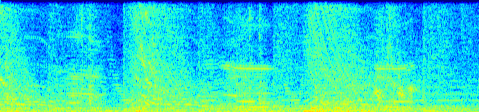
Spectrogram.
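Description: Cartoon soundtrack: background music with laser-blast sound effects, including two falling swooshes in the first second.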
